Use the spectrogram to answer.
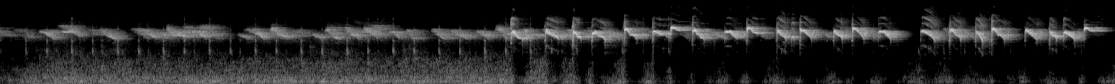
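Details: Malaysian oriental white-eye in open song, kept by hobbyists: a long run of soft, fast twittering warbles over low hum, then louder high chirps tumbling rapidly for several seconds.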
